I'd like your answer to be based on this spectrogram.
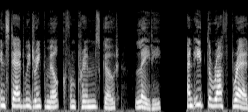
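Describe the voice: Against a quiet background, someone reads aloud plainly.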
